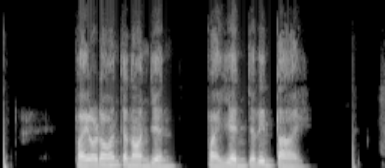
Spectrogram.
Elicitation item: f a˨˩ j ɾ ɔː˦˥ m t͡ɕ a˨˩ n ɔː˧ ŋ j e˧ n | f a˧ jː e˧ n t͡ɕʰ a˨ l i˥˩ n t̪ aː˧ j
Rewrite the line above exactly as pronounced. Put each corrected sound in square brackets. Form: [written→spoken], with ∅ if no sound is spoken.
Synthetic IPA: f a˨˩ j ɾ ɔː˦˥ [m→n] t͡ɕ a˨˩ n ɔː˧ [ŋ→n] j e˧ n | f [a˧→a˨˩] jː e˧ n [t͡ɕʰ→t͡ɕ] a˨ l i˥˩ n t̪ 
